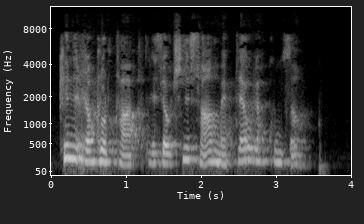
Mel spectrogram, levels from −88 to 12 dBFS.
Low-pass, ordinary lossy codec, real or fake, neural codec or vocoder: 10.8 kHz; MP3, 48 kbps; fake; codec, 24 kHz, 3 kbps, HILCodec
